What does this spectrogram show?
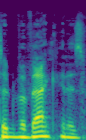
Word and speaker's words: Vivek: I always pronounced it Vivek. It is Vivek.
